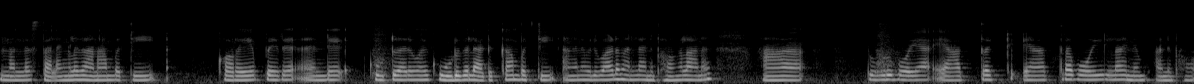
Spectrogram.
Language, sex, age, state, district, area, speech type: Malayalam, female, 30-45, Kerala, Palakkad, rural, spontaneous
